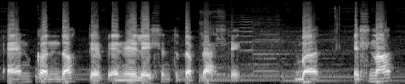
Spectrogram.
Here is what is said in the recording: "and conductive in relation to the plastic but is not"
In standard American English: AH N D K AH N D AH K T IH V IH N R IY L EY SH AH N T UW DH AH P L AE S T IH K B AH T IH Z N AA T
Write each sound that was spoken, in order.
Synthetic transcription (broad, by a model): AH N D K AH N D AH K T IH V IH N R IY L EY SH AH N T UW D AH P L AE S T IH K B AH T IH S N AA T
